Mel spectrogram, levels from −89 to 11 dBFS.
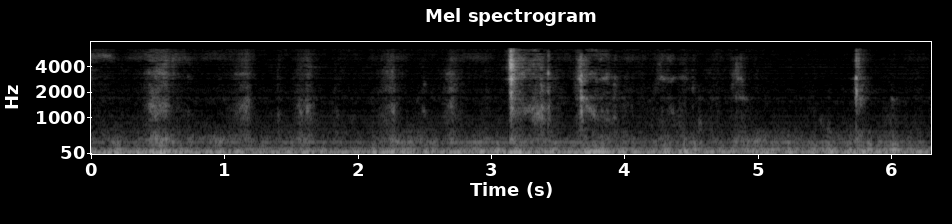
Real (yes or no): no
